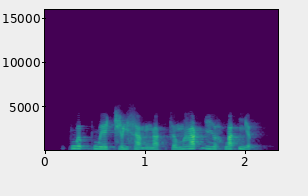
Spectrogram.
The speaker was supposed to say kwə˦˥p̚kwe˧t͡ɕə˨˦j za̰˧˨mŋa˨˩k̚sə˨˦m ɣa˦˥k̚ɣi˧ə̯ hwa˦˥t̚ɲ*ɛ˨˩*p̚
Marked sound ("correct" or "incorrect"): correct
